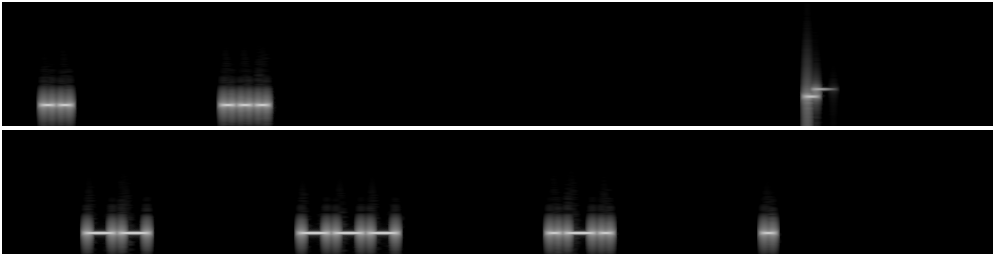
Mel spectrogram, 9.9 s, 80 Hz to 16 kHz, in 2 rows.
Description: Morse code, heard as a keyed tone, about 28 wpm, spaced as for 10 wpm, 700 Hz. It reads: IS MORE
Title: 6x Character Spacing - Top 100 Words - 28wpm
